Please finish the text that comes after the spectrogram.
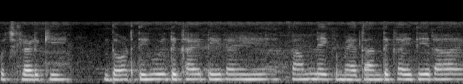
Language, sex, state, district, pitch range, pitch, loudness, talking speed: Hindi, female, Uttar Pradesh, Jalaun, 225-235 Hz, 235 Hz, -16 LUFS, 195 wpm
